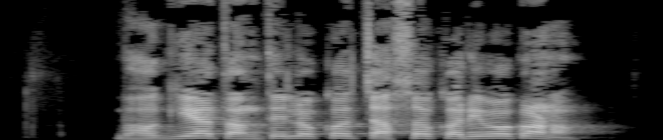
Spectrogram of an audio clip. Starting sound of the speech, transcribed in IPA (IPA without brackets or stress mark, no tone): bʱ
